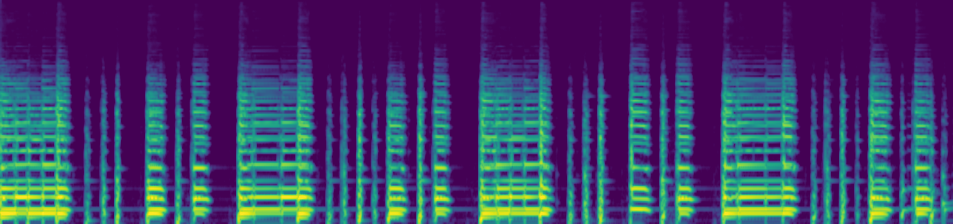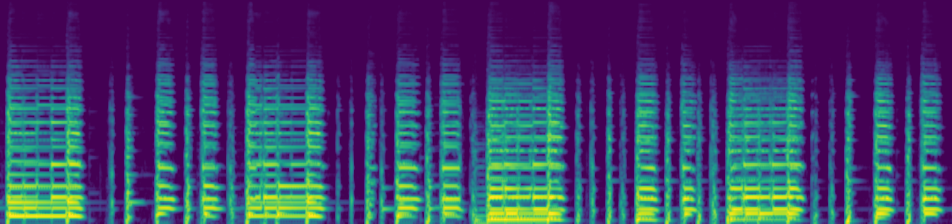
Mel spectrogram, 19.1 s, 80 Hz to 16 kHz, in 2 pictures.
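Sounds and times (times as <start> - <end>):
rhythm guitar with high shelf cut at 4000 Hz: 0.0 - 19.0.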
